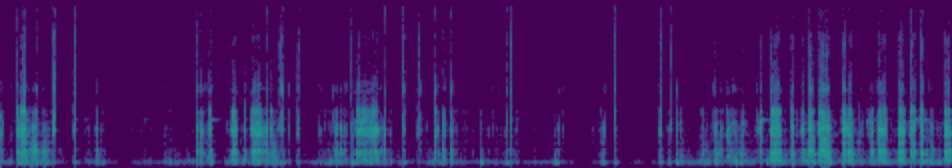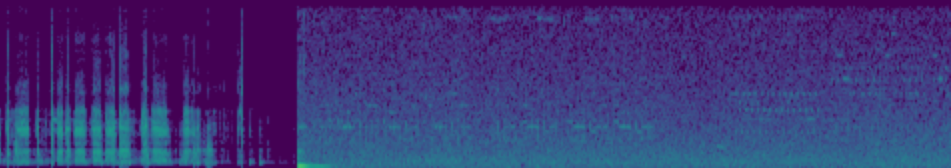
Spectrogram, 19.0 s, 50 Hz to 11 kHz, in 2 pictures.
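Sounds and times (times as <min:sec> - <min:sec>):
faint steady hum: 0:12.5 - 0:19.0.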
